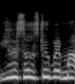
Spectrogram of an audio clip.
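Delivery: put-on very high-pitched, shrill, loud child's yell. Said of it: "when they're yelling at you".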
